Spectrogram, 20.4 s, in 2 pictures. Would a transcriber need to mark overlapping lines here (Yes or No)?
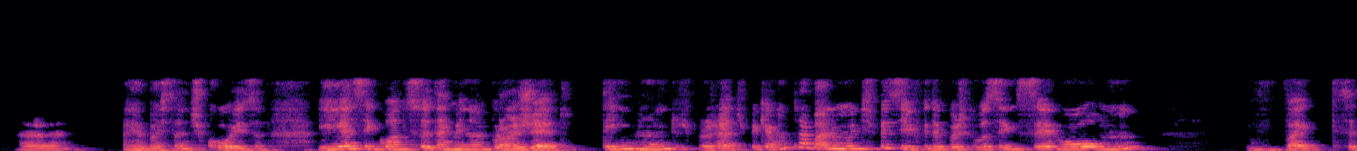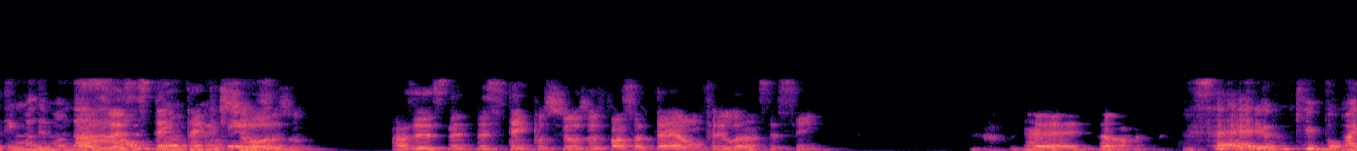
Yes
